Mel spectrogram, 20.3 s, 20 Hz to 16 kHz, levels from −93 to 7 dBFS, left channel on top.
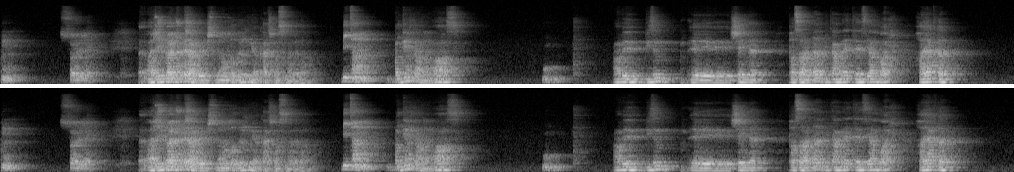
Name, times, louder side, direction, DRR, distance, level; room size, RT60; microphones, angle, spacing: voice 1, 1.2-1.8 2.4-2.5 2.8-4.0 4.3-4.7 6.8-7.4 7.7-8.6 10.8-11.2 11.5-11.6, equal, ahead, -9 dB, 0.5 m, -26 dB
voice 2, 2.8-6.1 7.9-9.1 12.3-13.4 13.7-15.2 15.8-17.9 18.3-18.9, left 1 dB, 50° left, -6 dB, 0.9 m, -22 dB
4.3 x 2.2 x 2.4 m, 1.1 s
head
